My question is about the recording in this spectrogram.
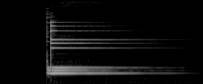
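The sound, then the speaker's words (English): A single bright chime rings out after a moment of silence, a clear metallic ding with steady overtones that slowly fades over about a second and a half. It is the page-turn cue in a reading of Pop-up Jungle by Fiona Watt. “When you hear this sound, turn the page.”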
